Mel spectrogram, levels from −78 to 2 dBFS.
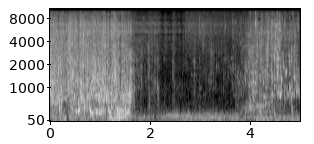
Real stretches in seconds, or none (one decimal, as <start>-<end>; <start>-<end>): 0.0-1.3; 2.7-5.0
